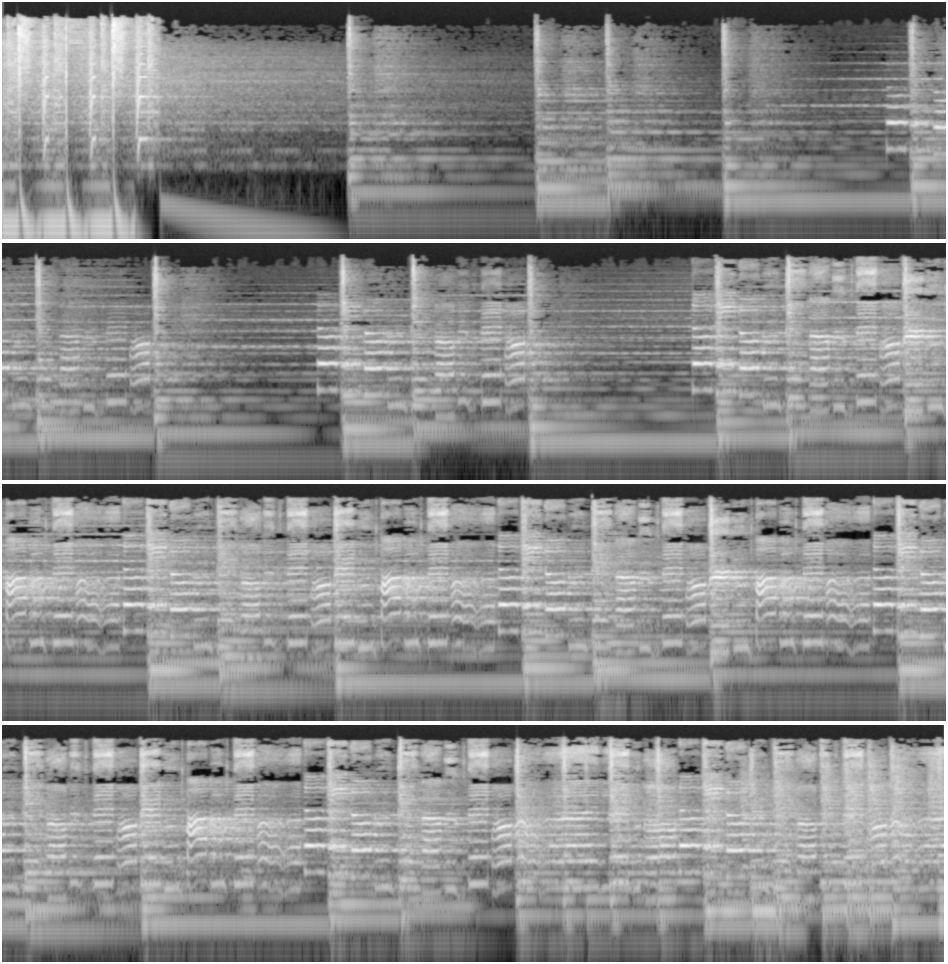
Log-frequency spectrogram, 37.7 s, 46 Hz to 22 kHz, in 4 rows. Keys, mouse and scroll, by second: 1.9 r, 2.8 g, 3.2 r, 3.7 g, 4.1-4.9 middle drag, 4.9-6.8 drag, 7.0 KP_7, 12.0-14.8 drag, 14.8 l, 24.3 shift+z, 24.8 shift+z.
